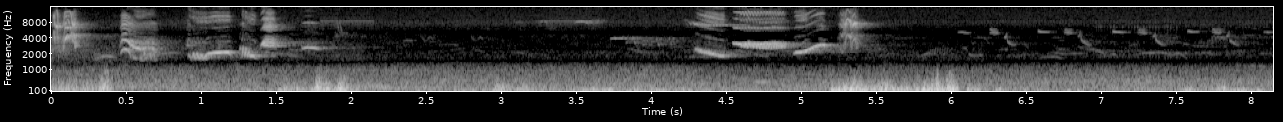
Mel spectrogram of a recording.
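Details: Male common blackbird singing in a garden in Weener, East Frisia, northwest Germany, April 2022: short mellow, fluted phrases ending in thin squeaky twitters, over a strong low rumble of wind or traffic.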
